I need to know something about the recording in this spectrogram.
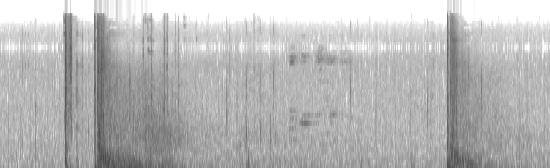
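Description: A sniper rifle fires loud shots that echo away.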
